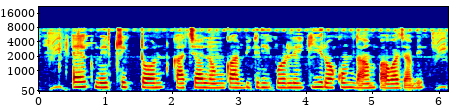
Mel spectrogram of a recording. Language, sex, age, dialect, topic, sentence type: Bengali, female, 18-24, Rajbangshi, agriculture, question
